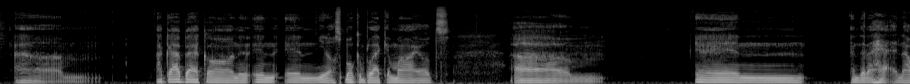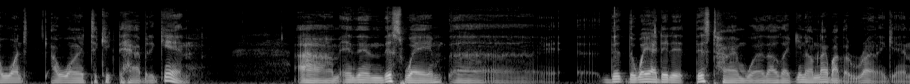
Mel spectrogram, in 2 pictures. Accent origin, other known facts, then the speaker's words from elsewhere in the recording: Inglewood, California, United States; also born or lived in Los Angeles / Long Beach; I grew up in Inglewood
